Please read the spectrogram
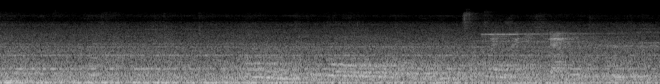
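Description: No technical faults are audible anywhere in this recording of sounds.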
